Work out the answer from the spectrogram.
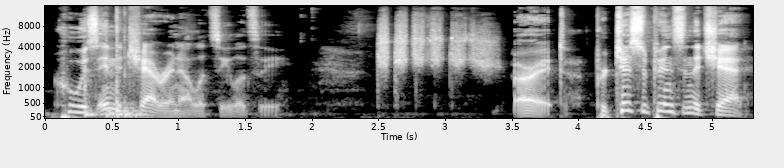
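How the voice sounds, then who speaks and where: Young male streamer, naturally loud and projecting, casual and profane, animated delivery. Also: lowish voice, a little slow, noisy background. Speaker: YouTube live stream host. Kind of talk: casual live stream chat. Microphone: desk mic.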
